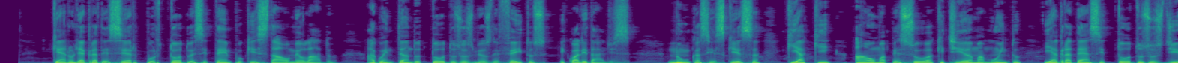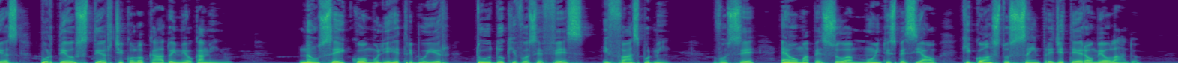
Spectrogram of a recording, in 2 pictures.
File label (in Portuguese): Anivers casam ou namoro M, Só Voz, masc; Telemensagens; Telemensagens 2017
